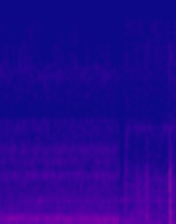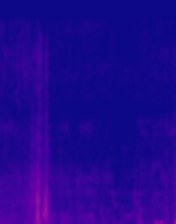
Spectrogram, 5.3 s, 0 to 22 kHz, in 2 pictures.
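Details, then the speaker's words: Auction-bought Panasonic PV-V4521A VHS VCR, playing an Apollo 13 tape: irregular bursts of harsh clatter and grinding over a faint hum, stop-start; tape mechanism struggling, cause unclear. "okay turn her on oh oh she's really throwing a fit now"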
